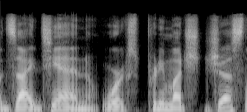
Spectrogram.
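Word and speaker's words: 再见: For that, we have 再见. That's pronounced kind of like 再见. This is your standard, go-to, polite way to say goodbye. And you can see how 再见 works pretty much just like goodbye does in English.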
